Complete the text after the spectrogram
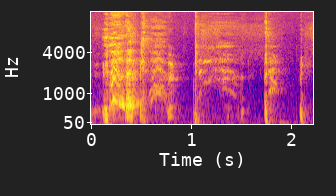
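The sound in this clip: Coughing: a harsh, rasping burst of coughs at the start, followed by a few shorter, sharp coughs spaced out with brief quiet gaps between them.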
